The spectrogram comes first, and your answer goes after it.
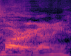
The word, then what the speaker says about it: Maragani: g what is your last name though it's maragani Mar right my last name is Ray Bonnie and I no one pronounced it correctly and I just quit correcting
